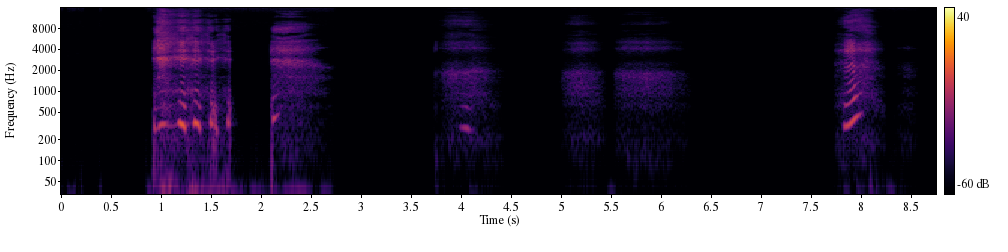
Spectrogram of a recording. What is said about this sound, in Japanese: あくびかな。眠いのかも。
